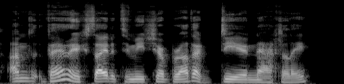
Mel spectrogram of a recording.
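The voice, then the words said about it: Attempted feminine voice, Vincent Price-like. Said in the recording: “Vincent Price sounding ... This is me trying to do a feminine voice.”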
